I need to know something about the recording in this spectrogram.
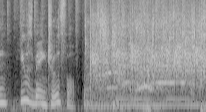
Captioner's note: cheers and applause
